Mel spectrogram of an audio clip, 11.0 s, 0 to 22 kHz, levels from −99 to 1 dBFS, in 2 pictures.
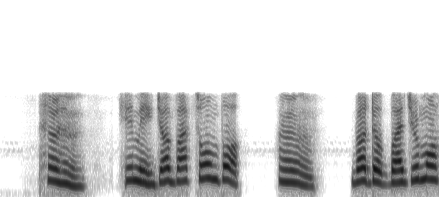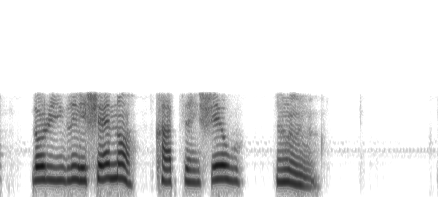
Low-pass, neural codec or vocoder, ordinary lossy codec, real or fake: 3.6 kHz; codec, 16 kHz in and 24 kHz out, 0.8 kbps, FocalCodec, streaming, 65536 codes; none; fake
